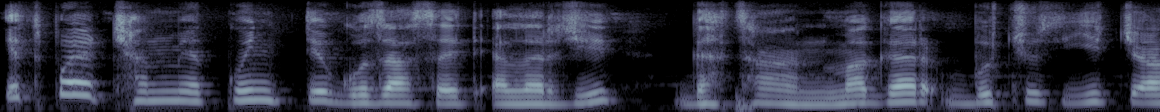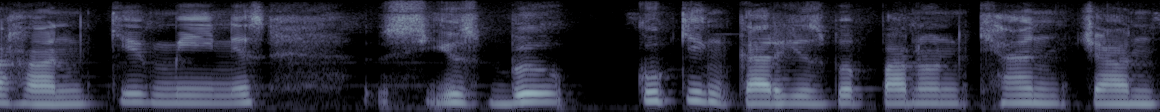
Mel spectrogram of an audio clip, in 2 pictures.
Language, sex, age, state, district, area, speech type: Kashmiri, male, 30-45, Jammu and Kashmir, Baramulla, urban, spontaneous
